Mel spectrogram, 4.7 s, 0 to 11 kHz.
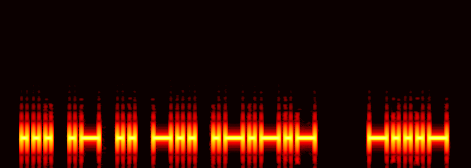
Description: Morse code, heard as a keyed tone, about 20 wpm, 600 Hz. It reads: SAID. <BT>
